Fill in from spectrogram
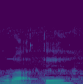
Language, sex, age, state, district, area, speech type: Santali, female, 30-45, West Bengal, Uttar Dinajpur, rural, spontaneous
